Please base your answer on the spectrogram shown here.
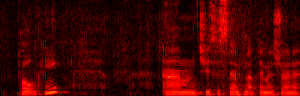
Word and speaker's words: Dalke: Her surname is spelled D-A-L-K-E, Dalkey.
